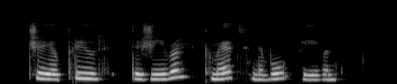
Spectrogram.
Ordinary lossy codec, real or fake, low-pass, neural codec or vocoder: AAC, 48 kbps; real; 7.2 kHz; none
